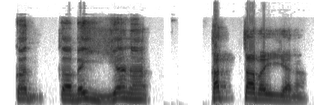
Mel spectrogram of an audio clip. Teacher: دال کو اب تا سے مکمل بدل دیا، اب دال نہیں پڑھا جائے گا، قد تبین، اور چونکہ اس کے اندر شامل ہو گیا ہے تا کے اندر تو علامت کے طور پر تا کے اوپر شد آ جائے گی جی۔ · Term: ادغام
